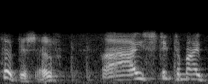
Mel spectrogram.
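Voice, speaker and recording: A man's voice: high voice, big pitch swings, moderate pace. An actor playing a middle-aged father of the house, breezy and falsely reassuring, in an old radio drama. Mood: hearty. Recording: muffled old radio recording with hiss.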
